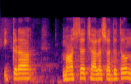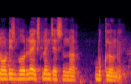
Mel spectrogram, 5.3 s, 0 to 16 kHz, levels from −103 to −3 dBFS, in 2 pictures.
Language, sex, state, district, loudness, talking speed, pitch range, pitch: Telugu, male, Telangana, Nalgonda, -25 LUFS, 135 wpm, 145-175 Hz, 165 Hz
